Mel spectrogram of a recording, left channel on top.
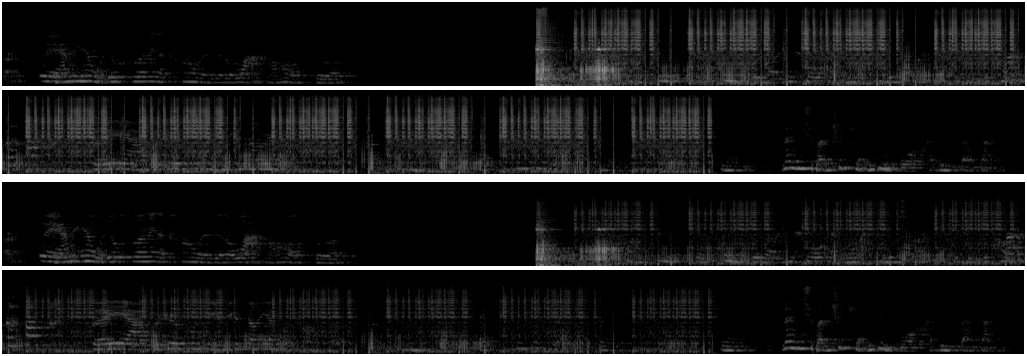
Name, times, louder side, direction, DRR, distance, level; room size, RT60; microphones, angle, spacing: voice 1, 0.4-3.5 10.0-13.8, right 1 dB, 60° right, 4 dB, 2.1 m, -52 dB
sound 1, 5.3-17.3, left 9 dB, 40° left, 0.4 m, -41 dB
voice 2, 6.2-10.4 10.9-11.0 14.2-14.6 15.0-16.8 17.4-20.3, left 1 dB, 10° right, 3 dB, 1.3 m, -54 dB
14.0 x 7.0 x 6.8 m, 0.83 s
head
